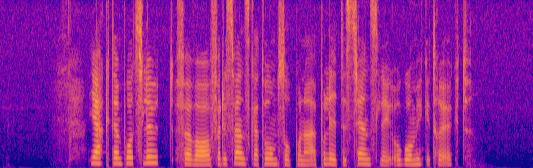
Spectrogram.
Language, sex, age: Swedish, female, 28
